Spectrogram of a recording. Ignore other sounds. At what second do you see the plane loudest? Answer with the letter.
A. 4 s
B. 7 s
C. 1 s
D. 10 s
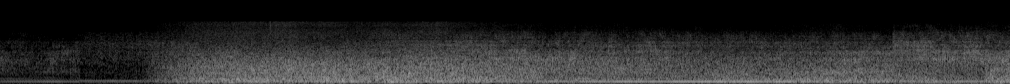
B.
